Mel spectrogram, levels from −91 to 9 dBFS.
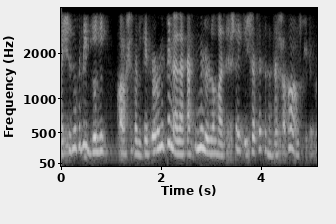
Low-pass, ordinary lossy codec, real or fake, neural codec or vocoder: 3.6 kHz; none; fake; codec, 16 kHz, 1 kbps, FreqCodec, smaller model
